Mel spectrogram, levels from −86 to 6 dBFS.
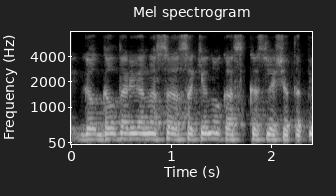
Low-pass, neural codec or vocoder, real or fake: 7.2 kHz; none; real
